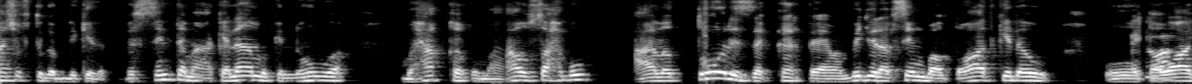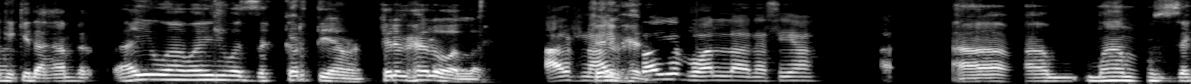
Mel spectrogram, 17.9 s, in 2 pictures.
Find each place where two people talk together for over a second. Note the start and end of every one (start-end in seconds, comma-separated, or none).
none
